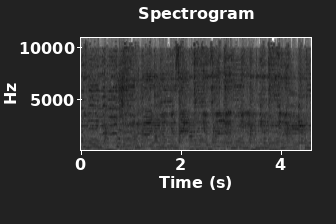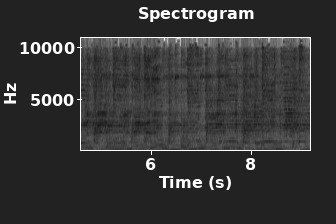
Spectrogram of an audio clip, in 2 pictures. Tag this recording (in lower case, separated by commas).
music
